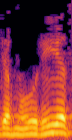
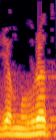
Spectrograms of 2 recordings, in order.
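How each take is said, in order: First: The word ends with the full '-iyat' syllables. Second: The word ends with a shortened '-at' syllable. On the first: The speaker calls it right. "صحیح تلفظ جمہوریت" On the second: The speaker calls it wrong. "کوئی جمہورت کہتا ہے"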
